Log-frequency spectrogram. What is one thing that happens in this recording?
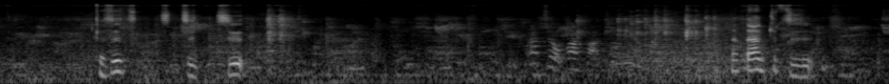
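A young woman speaks to a dog nearby in short, encouraging commands.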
